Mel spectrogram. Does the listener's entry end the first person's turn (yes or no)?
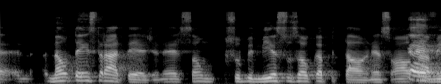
yes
